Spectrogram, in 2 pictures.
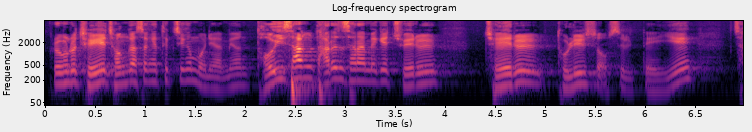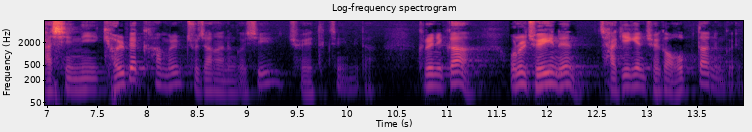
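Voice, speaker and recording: A male pastor gives a dramatic sermon in a slightly high voice that leaps and falls across a wide range. He acts out the biblical figures with loud, pointed questions, then drops his voice low and hushed to drive a point home. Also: lively intonation, moderate pace.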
